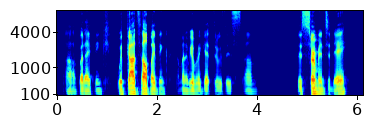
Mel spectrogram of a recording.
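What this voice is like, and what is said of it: Strained voice, partly lost. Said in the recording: “I feel like I'm losing my voice a little bit, so pardon my just my different voice today.”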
